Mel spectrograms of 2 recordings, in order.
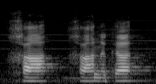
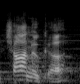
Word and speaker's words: Chanukah: that sound in english so it's kind of like an h so some will put the h in there but it does have more of a k hanukkah so some will spell it with a ch but then you got people saying chanukah and uh and so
